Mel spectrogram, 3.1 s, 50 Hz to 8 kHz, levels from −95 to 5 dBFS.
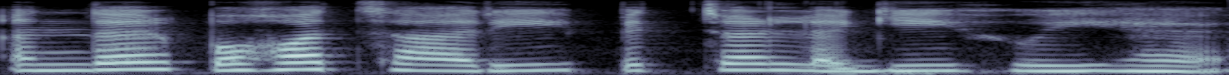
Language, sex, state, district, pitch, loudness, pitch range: Hindi, female, Rajasthan, Jaipur, 230 Hz, -19 LUFS, 220-250 Hz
